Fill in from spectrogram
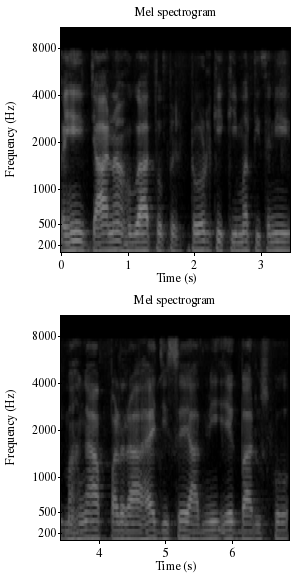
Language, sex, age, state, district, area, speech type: Hindi, male, 60+, Uttar Pradesh, Chandauli, rural, spontaneous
